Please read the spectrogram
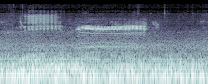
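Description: A sheep bleats once, a wavering call of about a second and a half, shortly after a briefer, higher fluttering call. A steady low rumble lies under both.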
